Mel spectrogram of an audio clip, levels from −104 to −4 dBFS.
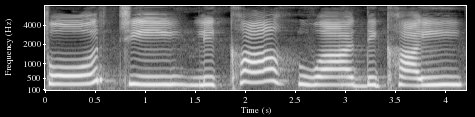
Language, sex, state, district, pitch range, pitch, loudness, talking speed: Hindi, male, Punjab, Fazilka, 270-305 Hz, 280 Hz, -13 LUFS, 70 wpm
